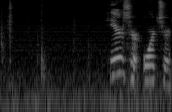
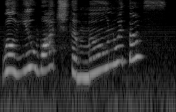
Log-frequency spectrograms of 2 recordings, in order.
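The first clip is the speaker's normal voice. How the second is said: higher owl voice; a touch higher owl voice; 7 semitones higher, 3 dB louder than usual. Acted. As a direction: ask it like a gentle owl. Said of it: "called Owl".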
